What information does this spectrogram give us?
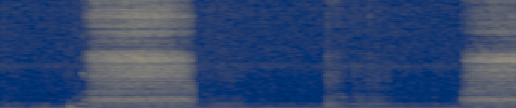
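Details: Barn owl chicks in a nest, where food is short and the youngest chick has died, give long, harsh, rasping hisses, each under a second, with a faint shorter hiss between them and a quiet background.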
